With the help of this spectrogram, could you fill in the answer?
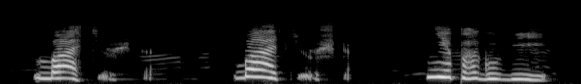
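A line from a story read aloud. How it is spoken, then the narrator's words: Repeated while sobbing. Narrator (Russian): твердила она, рыдая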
